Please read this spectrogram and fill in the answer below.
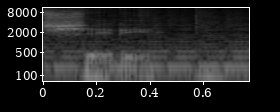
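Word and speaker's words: Shadi: some renown shady smith i think it's supposed to be pronounced shady because that's the pun right a victim in this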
